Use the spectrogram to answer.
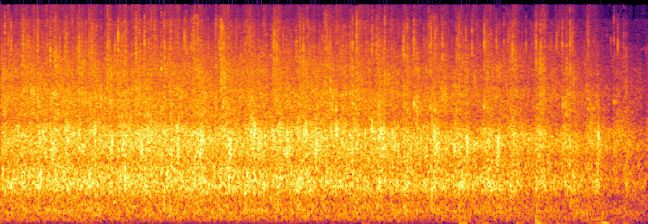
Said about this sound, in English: please give a round of applause to the veterans who have served our country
